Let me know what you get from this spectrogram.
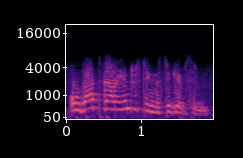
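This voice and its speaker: Nosy sharp detective wife in old radio mystery, high swoopy voice, bit of music. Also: female voice, sing-song, fast talker, a little hiss or hum, rough recording. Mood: shrewd, pointed. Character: sharp, inquisitive amateur sleuth wife, bright and persistent.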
